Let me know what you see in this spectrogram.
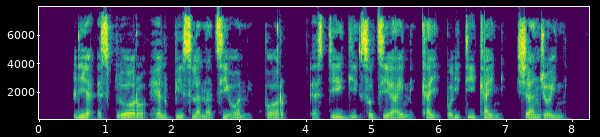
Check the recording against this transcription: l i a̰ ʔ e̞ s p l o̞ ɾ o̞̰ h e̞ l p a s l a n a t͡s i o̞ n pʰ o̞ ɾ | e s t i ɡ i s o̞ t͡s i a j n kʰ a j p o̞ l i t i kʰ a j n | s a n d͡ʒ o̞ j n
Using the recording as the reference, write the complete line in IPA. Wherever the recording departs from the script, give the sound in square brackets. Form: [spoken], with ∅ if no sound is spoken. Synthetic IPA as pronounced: l i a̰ ʔ e̞ s p l o̞ ɾ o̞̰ h e̞ l p [i] s l a n a t͡s i o̞ n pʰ o̞ ɾ | e s t i ɡ i s o̞ t͡s i a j n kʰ a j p o̞ l i t i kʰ a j n | [ʃ] a n d͡ʒ o̞ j n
